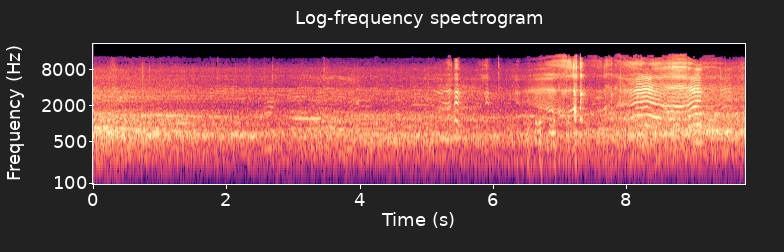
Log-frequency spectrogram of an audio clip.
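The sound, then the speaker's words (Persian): A baby cries steadily, the wails rising and wavering toward the end, over a dense background murmur of voices that fills the whole stretch. “میخوای فقط با گریه بچه میخوای فقط گریه کنی؟”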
